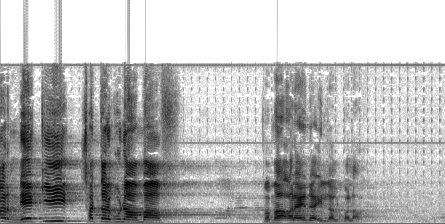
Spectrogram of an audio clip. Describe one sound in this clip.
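A young man chants loudly into a microphone.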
